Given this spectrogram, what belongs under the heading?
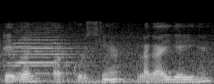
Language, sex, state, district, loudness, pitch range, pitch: Hindi, male, Uttar Pradesh, Lucknow, -18 LUFS, 100-115 Hz, 110 Hz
